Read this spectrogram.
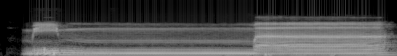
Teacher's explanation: Mimma mim tasdid dibaca gunnah atau mendengung ditahan 2 harokat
